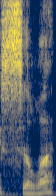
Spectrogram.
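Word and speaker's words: Scilla: this is the skilla probably people say Sila s c i l l a but I say skilla because I'm trying to I'm trying to get my ancient Greek pronunciations and the letter C in Greek is always pronounced K so Cyclops are kops what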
